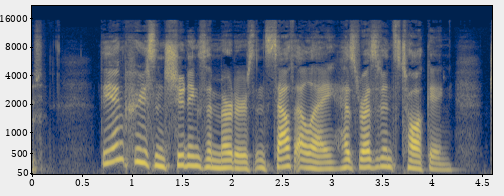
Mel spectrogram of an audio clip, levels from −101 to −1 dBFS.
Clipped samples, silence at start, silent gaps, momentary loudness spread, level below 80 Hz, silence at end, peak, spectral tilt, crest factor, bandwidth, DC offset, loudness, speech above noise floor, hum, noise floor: under 0.1%; 0 s; none; 12 LU; -62 dBFS; 0.4 s; -4 dBFS; -4 dB/octave; 18 dB; 15.5 kHz; under 0.1%; -20 LUFS; 36 dB; none; -56 dBFS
